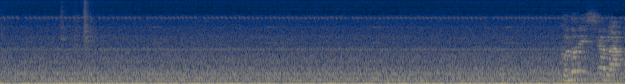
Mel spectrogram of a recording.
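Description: Low steady rumble of an idling Shinano Railway Kita-Shinano Line local one-man train at a station before departure, with a constant hum, a couple of brief clicks early, and a short chime or announcement tone at the end.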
